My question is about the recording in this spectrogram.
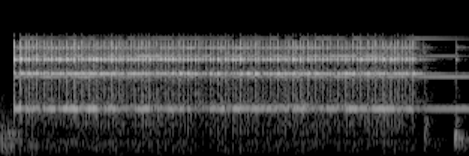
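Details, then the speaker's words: Bell South clear Lucite Trimline telephone on a line analyzer, normal ring cycle: one shrill electronic ring under three seconds, then the phone seizes the analyzer and goes silent. Ringer cuts out after the first ring. "it'll ring once or twice it'll seize the analyzer and then it will no longer ring"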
